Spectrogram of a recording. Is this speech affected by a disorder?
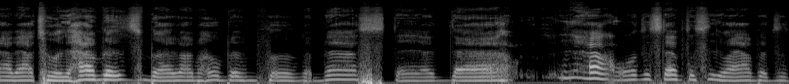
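Yes: non-progressive muscular dystrophy.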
